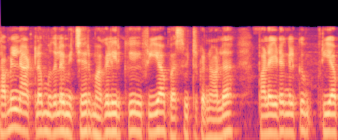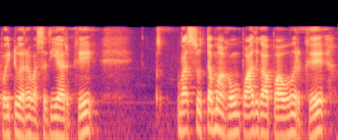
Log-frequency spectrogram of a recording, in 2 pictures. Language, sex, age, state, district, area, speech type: Tamil, female, 60+, Tamil Nadu, Tiruchirappalli, rural, spontaneous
